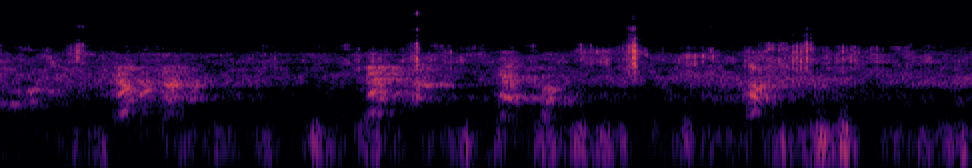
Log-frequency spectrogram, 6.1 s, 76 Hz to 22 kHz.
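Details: Bald eagle pair's nest at Hanover, 10 February 2017, the female uncomfortable and digging in the frozen nest to lay the first egg; scattered sharp, squealing piping notes every second or so over wind rumble.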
